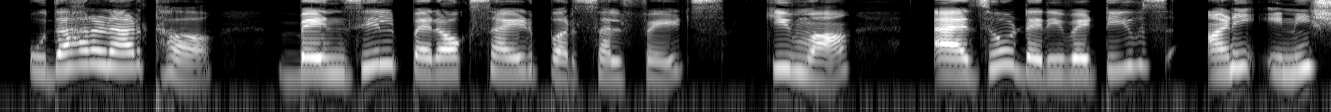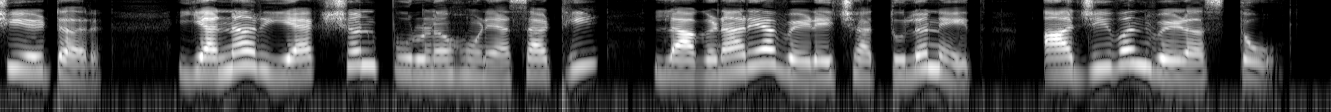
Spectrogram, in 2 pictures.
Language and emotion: Marathi, neutral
